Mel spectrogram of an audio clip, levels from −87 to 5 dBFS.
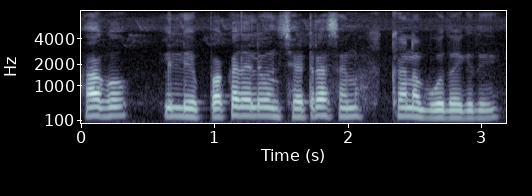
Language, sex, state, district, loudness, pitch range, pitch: Kannada, male, Karnataka, Koppal, -20 LUFS, 165-185 Hz, 175 Hz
